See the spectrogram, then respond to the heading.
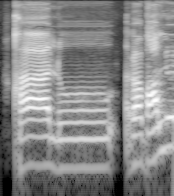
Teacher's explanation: قو گول منہ سے پڑھنا، مستعلیہ کر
